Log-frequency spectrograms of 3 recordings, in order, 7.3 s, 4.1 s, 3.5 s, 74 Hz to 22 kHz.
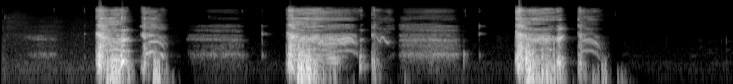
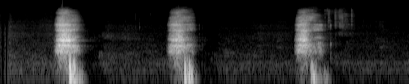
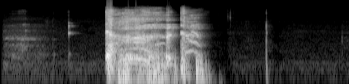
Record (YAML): three_cough_length: 7.3 s
three_cough_amplitude: 32767
three_cough_signal_mean_std_ratio: 0.34
exhalation_length: 4.1 s
exhalation_amplitude: 27464
exhalation_signal_mean_std_ratio: 0.26
cough_length: 3.5 s
cough_amplitude: 32768
cough_signal_mean_std_ratio: 0.38
survey_phase: beta (2021-08-13 to 2022-03-07)
age: 45-64
gender: Female
wearing_mask: 'No'
symptom_runny_or_blocked_nose: true
symptom_sore_throat: true
symptom_headache: true
symptom_onset: 4 days
smoker_status: Never smoked
respiratory_condition_asthma: false
respiratory_condition_other: false
recruitment_source: REACT
submission_delay: 1 day
covid_test_result: Negative
covid_test_method: RT-qPCR
influenza_a_test_result: Negative
influenza_b_test_result: Negative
